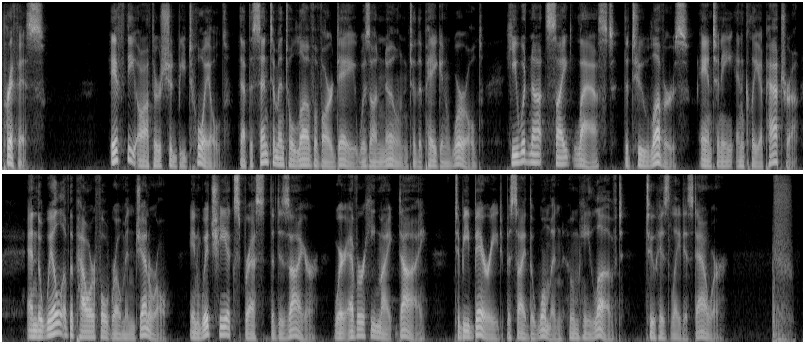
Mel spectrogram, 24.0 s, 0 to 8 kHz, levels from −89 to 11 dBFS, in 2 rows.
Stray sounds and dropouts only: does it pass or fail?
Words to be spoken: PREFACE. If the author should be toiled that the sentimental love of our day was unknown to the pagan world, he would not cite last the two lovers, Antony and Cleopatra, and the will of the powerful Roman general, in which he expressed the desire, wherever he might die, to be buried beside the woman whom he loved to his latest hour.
fail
